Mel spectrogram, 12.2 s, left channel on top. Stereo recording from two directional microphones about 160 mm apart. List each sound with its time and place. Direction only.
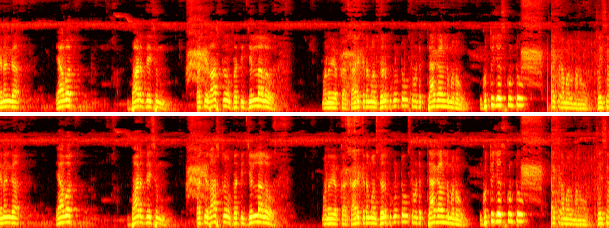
0.0 s speech: 45° left (ahead or behind)
2.6 s speech: 45° left (ahead or behind)
7.4 s speech: 40° left (ahead or behind)
10.3 s speech: 35° left (ahead or behind)
11.2 s speech: 40° right (ahead or behind)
